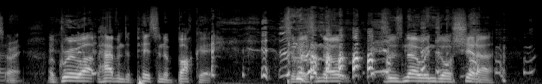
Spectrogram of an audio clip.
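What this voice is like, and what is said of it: Attempted Birmingham (Brummie) English accent. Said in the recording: “I'm gonna try this in a Brummie accent, and then I'm gonna bail on it within 3 seconds.”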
